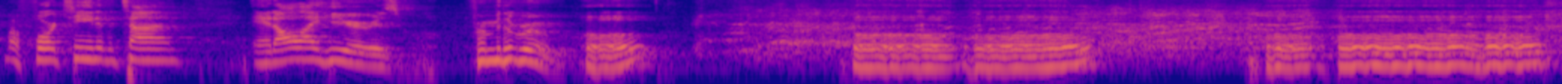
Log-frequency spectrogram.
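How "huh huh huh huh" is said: put-on low, dopey teenage "huh"; dim-witted, deep adolescent chuckling; teenage boy. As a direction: grunt out dumb laughs like a teenage boy. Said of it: "every teenage boy sounds like that".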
